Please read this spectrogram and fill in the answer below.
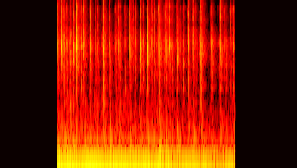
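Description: Rapid typing on a computer keyboard: a fast, irregular run of key clicks starting about a second in and stopping abruptly.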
